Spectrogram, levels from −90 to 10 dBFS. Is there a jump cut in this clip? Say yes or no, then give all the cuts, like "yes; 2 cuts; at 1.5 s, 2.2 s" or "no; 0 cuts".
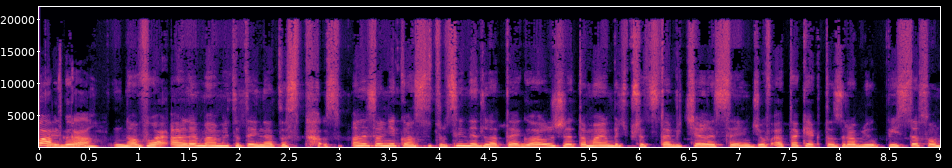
yes; 1 cut; at 1.3 s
